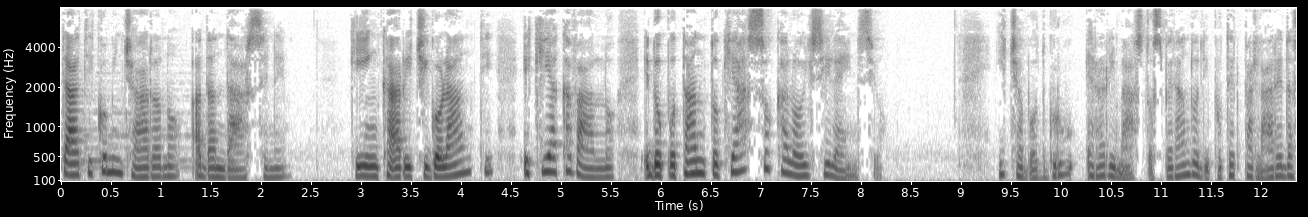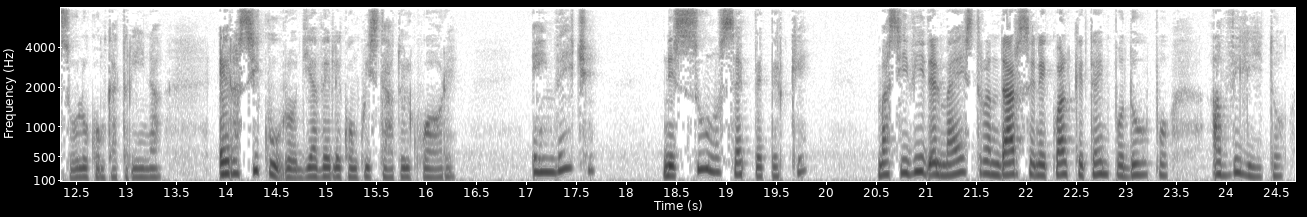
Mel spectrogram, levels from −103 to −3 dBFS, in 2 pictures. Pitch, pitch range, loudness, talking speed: 175 Hz, 150-205 Hz, -39 LUFS, 125 wpm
